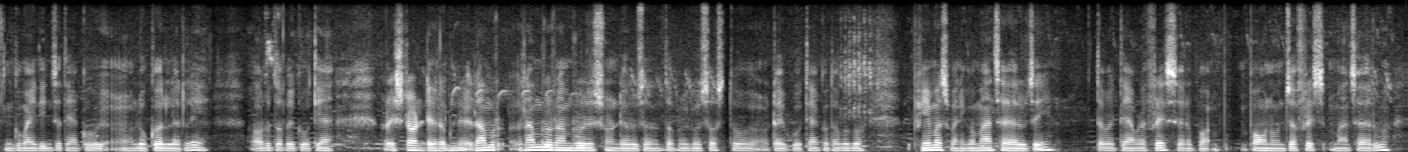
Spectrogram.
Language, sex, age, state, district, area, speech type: Nepali, male, 30-45, West Bengal, Jalpaiguri, rural, spontaneous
